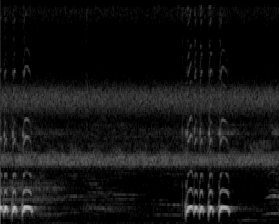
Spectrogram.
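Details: Local zebra dove singing, recorded for use as a lure: two bursts of rapid, pulsed cooing notes, the first cut short at the start, the second a full phrase of about five quick notes, over a steady high electronic whine.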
